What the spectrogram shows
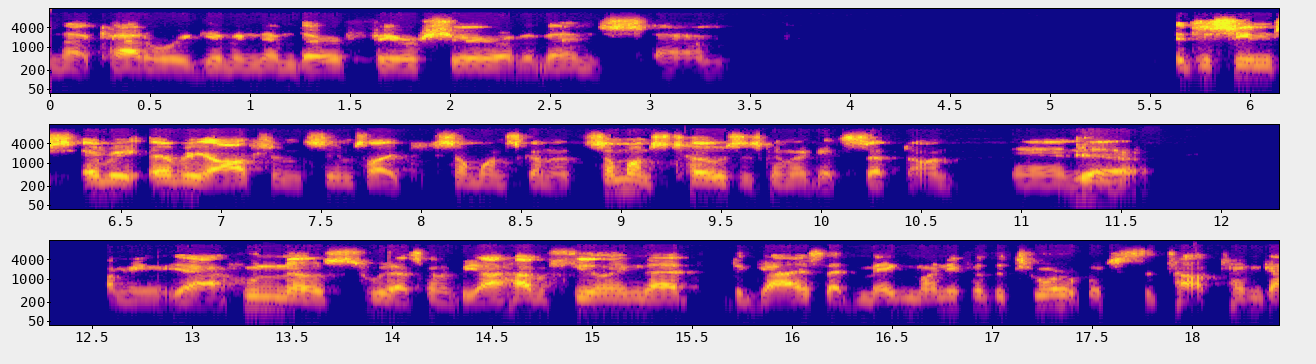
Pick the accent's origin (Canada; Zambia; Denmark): Denmark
